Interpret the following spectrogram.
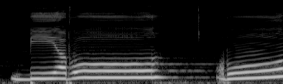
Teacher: dibaca secara tafkhim karena ro berbaris dan barisnya di atas jadi bacanya tebal biru ru Mad Thobi'i karena ada wau sukun sebelumnya dhamah dibaca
